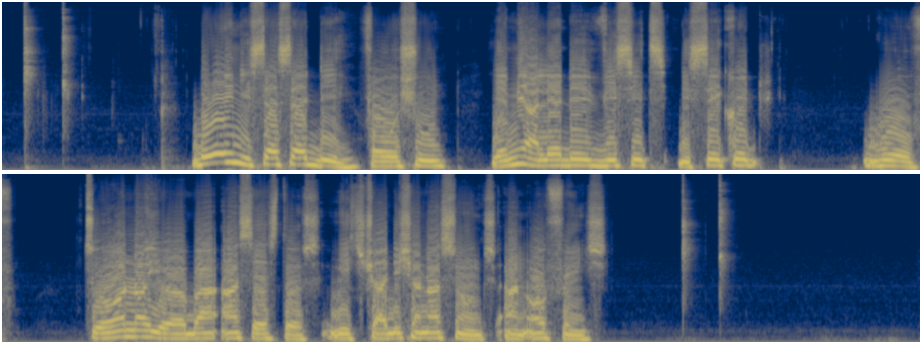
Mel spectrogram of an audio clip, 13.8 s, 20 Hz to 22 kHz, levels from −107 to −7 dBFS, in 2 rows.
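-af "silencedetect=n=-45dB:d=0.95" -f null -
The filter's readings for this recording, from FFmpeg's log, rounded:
silence_start: 12.31
silence_end: 13.77 | silence_duration: 1.46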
